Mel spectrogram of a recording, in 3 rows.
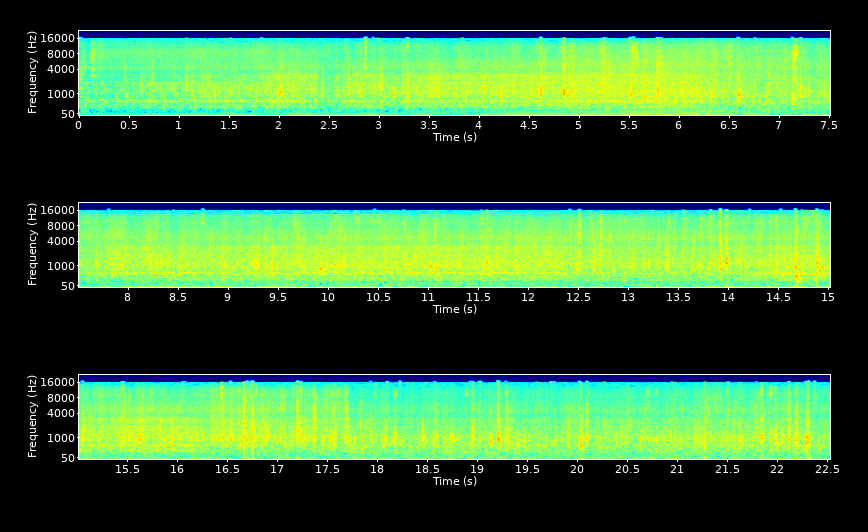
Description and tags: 20061224.car.marching
sound of a car marching on a dirt road. I recorded this attaching the microphones with a clip to the window glass, so that's what you hear from the outside.
machine, diesel, field-recording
